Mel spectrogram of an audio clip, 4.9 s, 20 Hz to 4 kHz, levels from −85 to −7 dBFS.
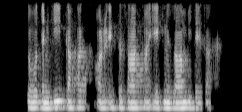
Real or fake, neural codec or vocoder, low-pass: real; none; 3.6 kHz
